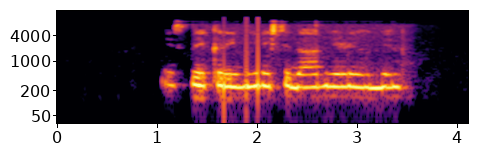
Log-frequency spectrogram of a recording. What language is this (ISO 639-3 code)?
hno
